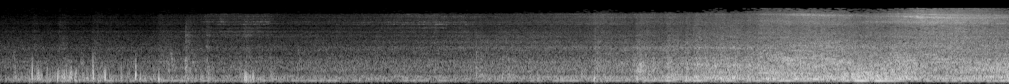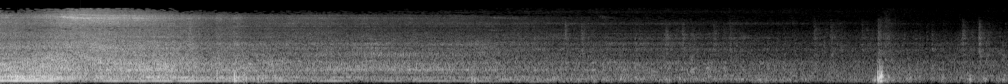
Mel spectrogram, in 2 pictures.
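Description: Multiple-unit passenger train passing close along a station platform: wheel clatter and a steady hum build to a loud rush as it goes by about halfway through, then fade away. A short sharp knock near the end.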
